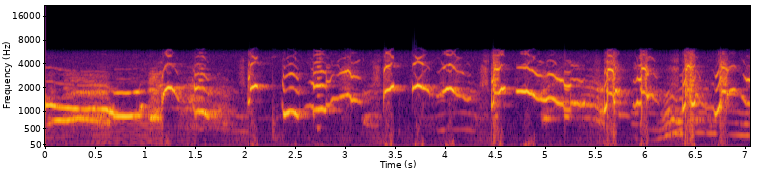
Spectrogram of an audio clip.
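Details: Pet Miniature Schnauzers excitedly greet their owner arriving home, a long wavering howl giving way to rapid bursts of high, bending yelps and whines, several dogs calling over one another.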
